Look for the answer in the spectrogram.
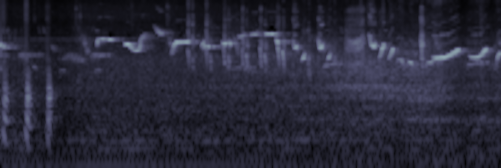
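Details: Chinese hwamei, a Tam Hoàng bird kept in a cage, delivers sliding clear whistles and quick upward slurs, broken at first by sharp clicks and knocks, the phrases growing denser toward the close.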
